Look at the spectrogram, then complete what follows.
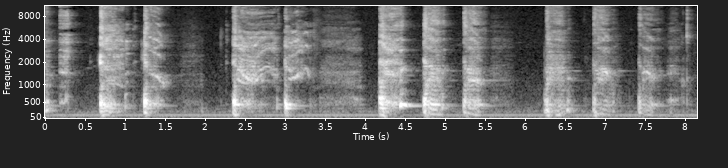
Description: This barking cough is super annoying. I wish I could smoke in peace, but this cough comes to choke me.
